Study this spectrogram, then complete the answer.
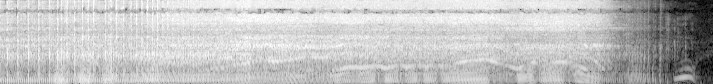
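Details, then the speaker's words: Old Stihl or Husqvarna chainsaw, choke on, with old gas and an old spark plug: screams at high revs, then surges and sags unevenly before dying. Runs rough; suspected to need fresh fuel and a new plug, and it feels tight. "This is gonna need some new fuel in it. Yeah, super tight."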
